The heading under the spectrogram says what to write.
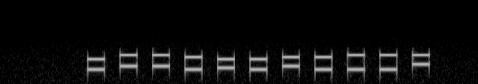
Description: DTMF, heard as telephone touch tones, dialled by machine, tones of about 170 ms. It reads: 1992418233#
